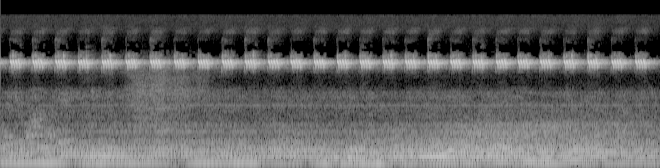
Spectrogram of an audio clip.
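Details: Cricket chirping in a steady high-pitched run of short pulses, about five chirps per second with little variation, over a low background rumble.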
